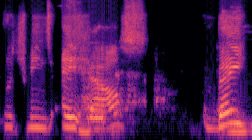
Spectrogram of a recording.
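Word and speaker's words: בֵּית: which means a house bait means house of by changing the vowel sound you change the somewhat of the meaning of the word the essential meaning of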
